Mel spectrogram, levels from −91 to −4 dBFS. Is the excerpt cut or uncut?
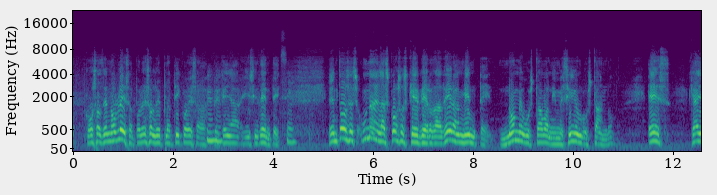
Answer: uncut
